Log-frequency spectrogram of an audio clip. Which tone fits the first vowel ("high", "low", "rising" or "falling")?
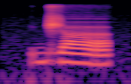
low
